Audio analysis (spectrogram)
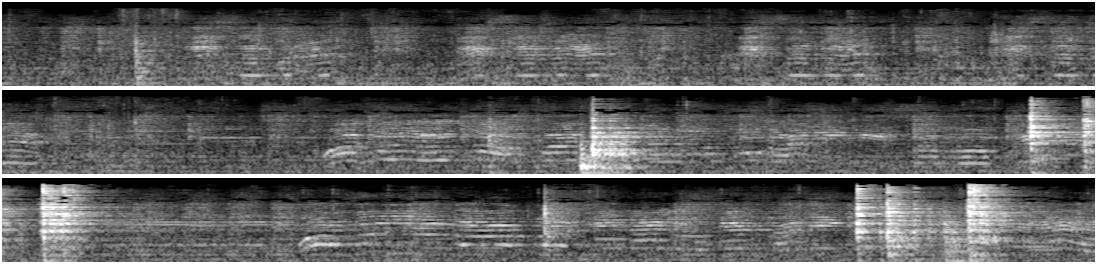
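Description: Beef being added to a pot of African spinach and mushrooms, with utensils clinking and scraping against the pot in a few sharp bursts while a person talks.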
